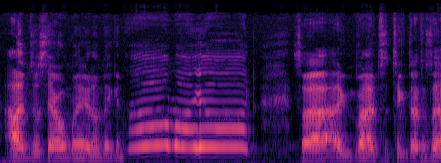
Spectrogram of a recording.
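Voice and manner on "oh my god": very high, drawn-out mock wail; squeaky falsetto lament; hammed-up dismay. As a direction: wail it slowly in exaggerated despair. Retold alarm at being stranded.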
